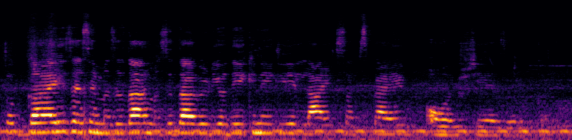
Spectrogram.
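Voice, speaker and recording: A woman's voice: on the high side, flat delivery, normal speed, far from the mic, background noise. A woman chatting through her daily routine at home and coaxing her pet parrots in a sing-song voice. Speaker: vlogger. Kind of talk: casual home vlog. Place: home kitchen.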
